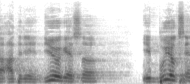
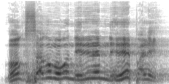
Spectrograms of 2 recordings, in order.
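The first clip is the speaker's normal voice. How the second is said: policeman's command; 6 semitones higher, 5 dB louder than usual. Retold or imitated. Policeman orders pastor off.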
